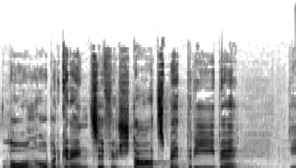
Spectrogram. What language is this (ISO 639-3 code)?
gsw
